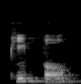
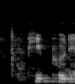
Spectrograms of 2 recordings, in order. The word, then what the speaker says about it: people: Then the people, people이 아니라 people. 여기서는 R 글자가 없기 때문에 굴리시면 안 됩니다.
